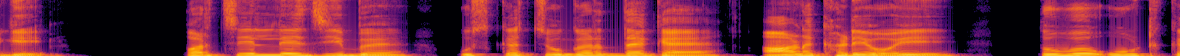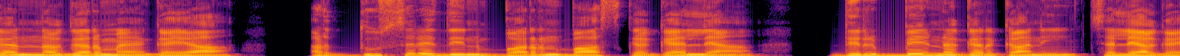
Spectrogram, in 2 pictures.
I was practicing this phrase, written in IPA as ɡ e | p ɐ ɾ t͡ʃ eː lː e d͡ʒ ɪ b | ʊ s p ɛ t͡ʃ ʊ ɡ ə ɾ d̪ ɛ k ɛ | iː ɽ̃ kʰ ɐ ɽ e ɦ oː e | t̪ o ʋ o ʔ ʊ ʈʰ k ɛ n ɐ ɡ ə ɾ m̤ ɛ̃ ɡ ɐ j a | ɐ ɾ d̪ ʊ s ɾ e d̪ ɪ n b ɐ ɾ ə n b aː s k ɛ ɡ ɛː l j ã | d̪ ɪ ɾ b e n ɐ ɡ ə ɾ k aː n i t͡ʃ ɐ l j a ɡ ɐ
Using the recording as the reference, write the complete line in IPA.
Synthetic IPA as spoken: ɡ e | p ɐ ɾ t͡ʃ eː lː e d͡ʒ ɪ b | ʊ s k ɛ t͡ʃ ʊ ɡ ə ɾ d̪ ɛ k ɛ | aː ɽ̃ kʰ ɐ ɽ e ɦ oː e | t̪ o ʋ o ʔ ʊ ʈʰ k ɛ n ɐ ɡ ə ɾ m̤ ɛ̃ ɡ ɐ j a | ɐ ɾ d̪ ʊ s ɾ e d̪ ɪ n b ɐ ɾ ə n b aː s k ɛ ɡ ɛː l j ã | d̪ ɪ ɾ b e n ɐ ɡ ə ɾ k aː n i t͡ʃ ɐ l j a ɡ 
